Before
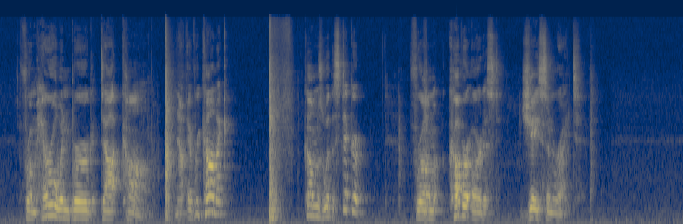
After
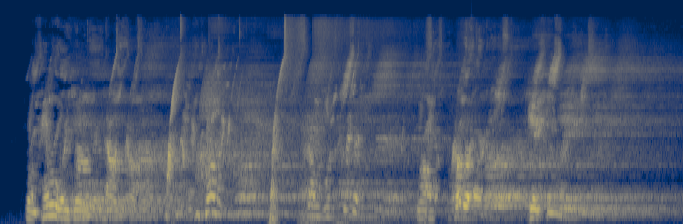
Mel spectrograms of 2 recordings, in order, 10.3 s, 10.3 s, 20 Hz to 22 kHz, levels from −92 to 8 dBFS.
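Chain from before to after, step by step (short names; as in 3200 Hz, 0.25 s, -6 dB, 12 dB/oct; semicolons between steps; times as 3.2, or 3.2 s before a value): spectral delay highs late, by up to 0.224 s; spectral noise reduction 27 dB; phaser stages 6, 0.4 Hz, lowest notch 200–1200 Hz; diffused feedback echo 0.566 s, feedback 43%, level -8.5 dB; gain +4.5 dB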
